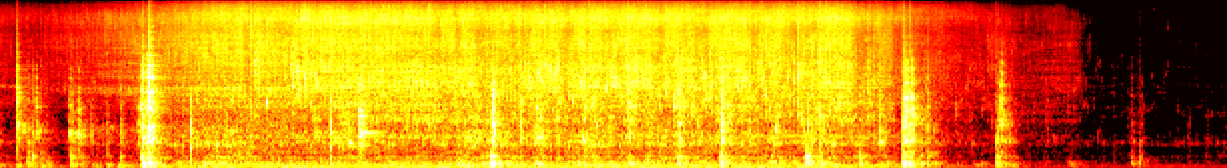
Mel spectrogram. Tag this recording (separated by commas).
home sounds, faucet, Sink (filling or washing)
